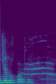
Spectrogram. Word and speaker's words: Demogorgon: it is is it is it a demon gorgon demo gorgon however you pronounce that he's pronouncing demogorgon okay projection voice towards the microphone yes you got it correct it is a demogorgon it's a demogorgon it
